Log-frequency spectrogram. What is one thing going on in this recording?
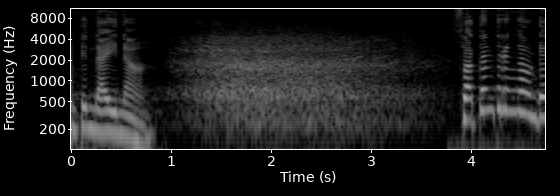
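An audience laughs together.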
